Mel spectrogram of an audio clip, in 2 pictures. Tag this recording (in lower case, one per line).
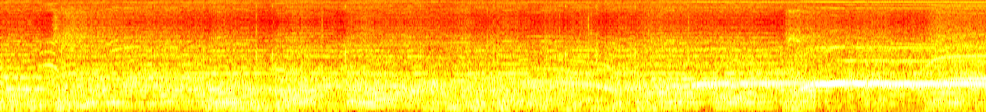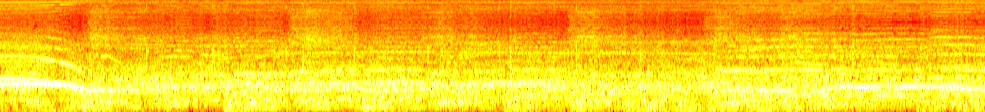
cheering
music
speech babble
speech
crowd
